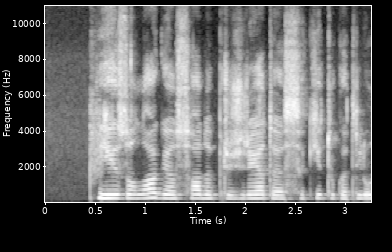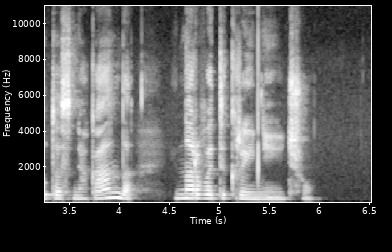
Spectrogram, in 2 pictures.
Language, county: Lithuanian, Utena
